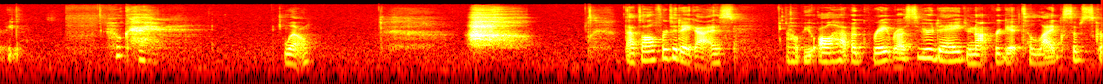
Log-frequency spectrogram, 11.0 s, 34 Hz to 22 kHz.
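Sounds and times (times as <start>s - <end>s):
woman speaking: 0.0s - 0.3s, 1.1s - 2.0s, 2.8s - 3.2s, 6.2s - 11.0s
woman breathing: 3.8s - 6.3s.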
